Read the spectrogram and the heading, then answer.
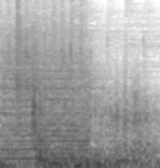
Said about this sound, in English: And this energy, this necromantic energy meeting this healing energy, is coming together and creating explosions in the air that rain down top everybody you are passing.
